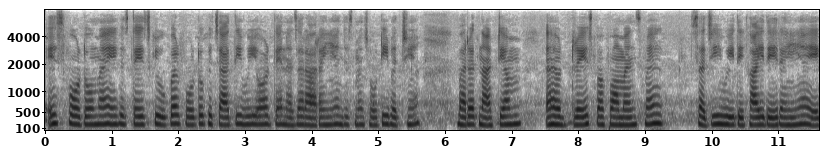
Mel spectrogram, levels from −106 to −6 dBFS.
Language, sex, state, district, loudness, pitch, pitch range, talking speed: Hindi, female, Chhattisgarh, Sukma, -22 LUFS, 195 Hz, 190-210 Hz, 145 wpm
